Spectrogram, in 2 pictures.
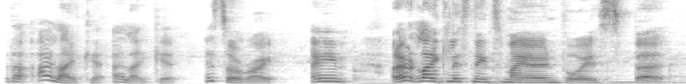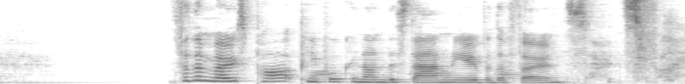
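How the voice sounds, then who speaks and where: A woman's voice: fairly high pitch, expressive, a little fast. A young woman with a Hampshire English accent chatting casually on a stream, telling a story and often breaking into laughter. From England. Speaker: cosplay streamer.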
